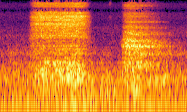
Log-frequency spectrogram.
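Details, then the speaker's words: Stethoscope respiratory assessment: bronchovesicular sounds over the upper chest and vesicular sounds lower down and under the armpit, all clear with no added sounds: normal deep breathing. "okay so I heard all normal lung sounds very clear up here I heard Branko vesicular and then down here miss secular as well as underneath the armpit vesicular and those are all normal lung sounds"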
